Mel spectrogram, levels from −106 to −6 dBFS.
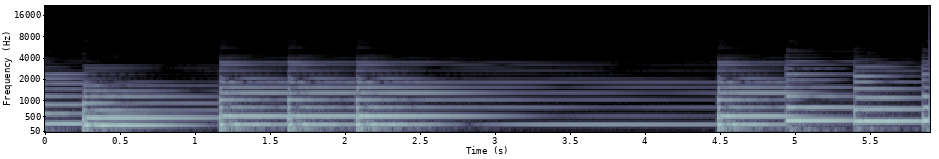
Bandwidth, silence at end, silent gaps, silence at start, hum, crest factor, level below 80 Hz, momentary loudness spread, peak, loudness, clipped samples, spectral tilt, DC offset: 4.3 kHz; 0 s; none; 0 s; none; 14 dB; -68 dBFS; 17 LU; -24 dBFS; -38 LUFS; under 0.1%; -6.5 dB/octave; under 0.1%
